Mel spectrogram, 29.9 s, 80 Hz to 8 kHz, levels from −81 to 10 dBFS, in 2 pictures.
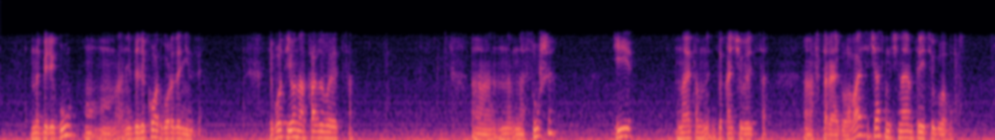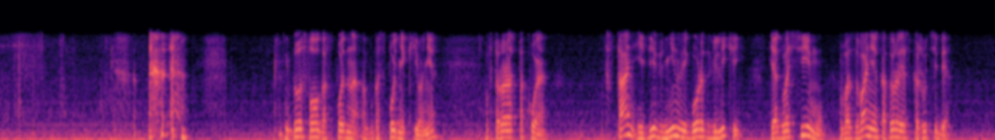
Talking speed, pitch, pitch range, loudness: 95 wpm, 105 Hz, 100-130 Hz, -18 LUFS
